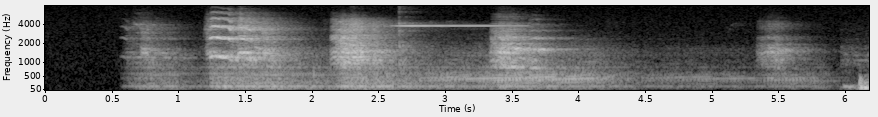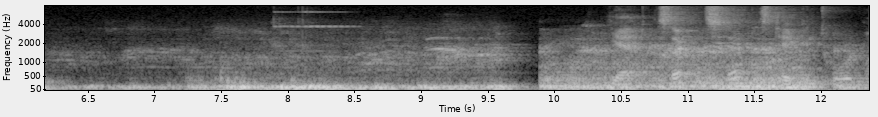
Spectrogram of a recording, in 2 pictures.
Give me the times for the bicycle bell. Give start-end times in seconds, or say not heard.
2.5-3.5, 7.2-8.5.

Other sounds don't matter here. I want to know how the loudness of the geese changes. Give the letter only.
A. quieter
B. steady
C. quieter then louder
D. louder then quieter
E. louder
C.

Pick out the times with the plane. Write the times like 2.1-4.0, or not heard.
not heard.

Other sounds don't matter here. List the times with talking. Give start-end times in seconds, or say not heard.
10.4-12.3.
